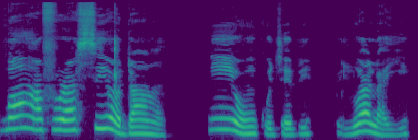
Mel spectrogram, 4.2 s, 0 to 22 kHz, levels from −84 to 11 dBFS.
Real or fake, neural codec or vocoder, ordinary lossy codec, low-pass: real; none; none; none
